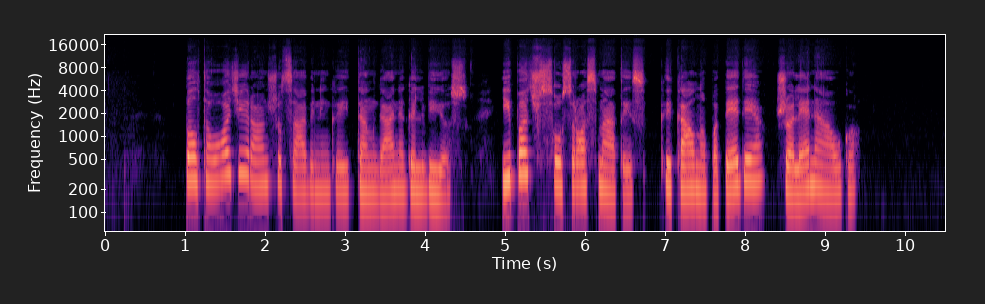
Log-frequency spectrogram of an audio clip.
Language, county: Lithuanian, Vilnius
